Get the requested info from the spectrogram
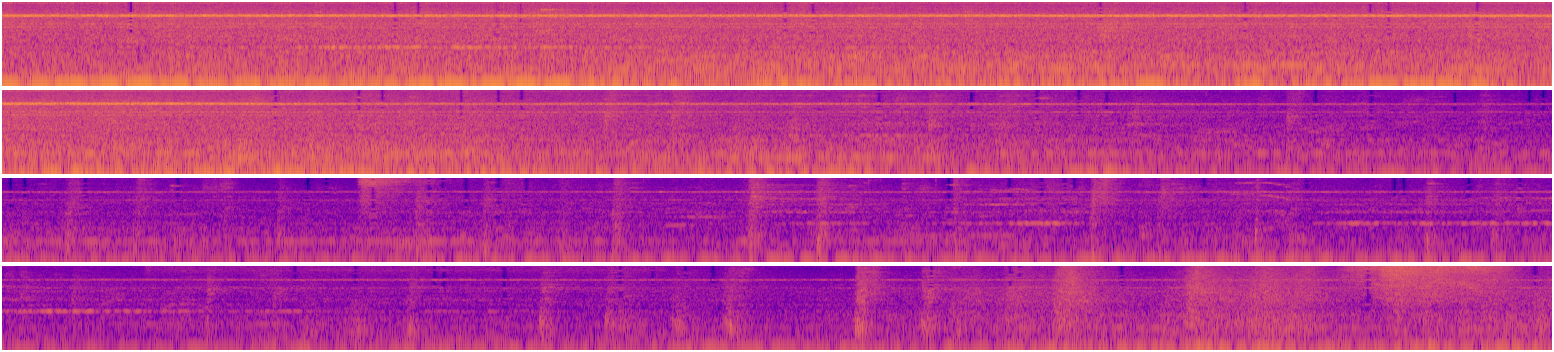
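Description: Passenger train running through a rock tunnel, heard from an open coach doorway: a loud wheel rumble with a steady high-pitched wheel squeal. About twelve seconds in, as the train leaves the tunnel, it drops to a much quieter running noise with occasional clicks from the wheels.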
